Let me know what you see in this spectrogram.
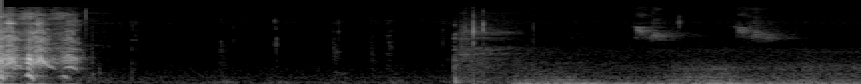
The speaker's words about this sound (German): Vogelzwitschern.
